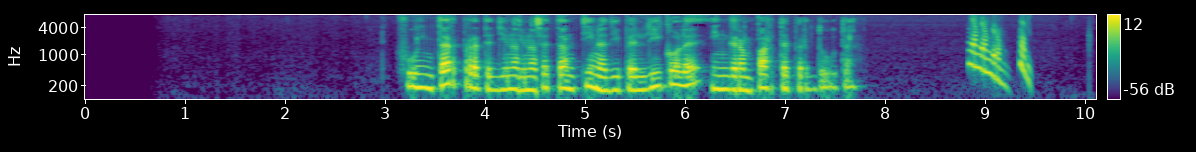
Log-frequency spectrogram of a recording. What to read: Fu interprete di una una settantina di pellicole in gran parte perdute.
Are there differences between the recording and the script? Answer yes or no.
no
